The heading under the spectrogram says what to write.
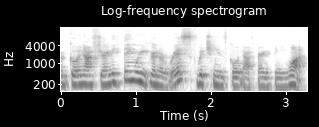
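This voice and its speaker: The voice is somewhat breathy. The recording is very clean, with a silent background. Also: woman. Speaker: mental health coach. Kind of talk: tutorial. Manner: fast.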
